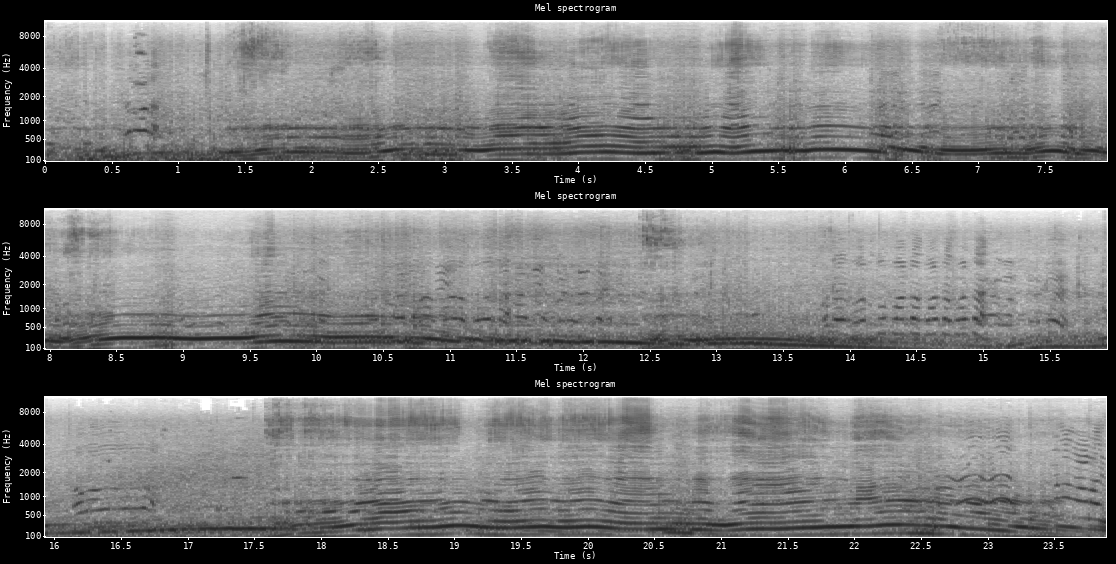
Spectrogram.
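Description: Modified Maruti Gypsy's petrol engine revving up and down over and over as it is worked through a dirt off-road course, with a brief lull in the revs past the middle.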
